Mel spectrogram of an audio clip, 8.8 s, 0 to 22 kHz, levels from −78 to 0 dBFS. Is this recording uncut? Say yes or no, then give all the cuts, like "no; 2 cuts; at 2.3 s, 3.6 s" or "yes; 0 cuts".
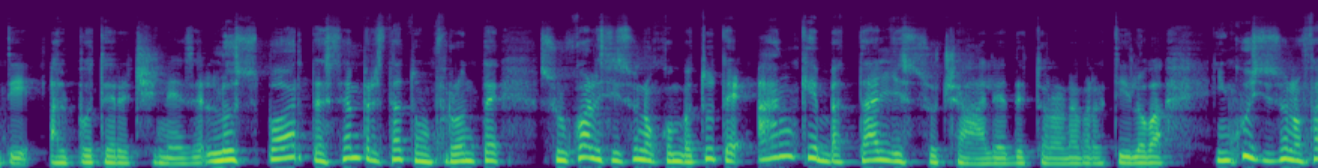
yes; 0 cuts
